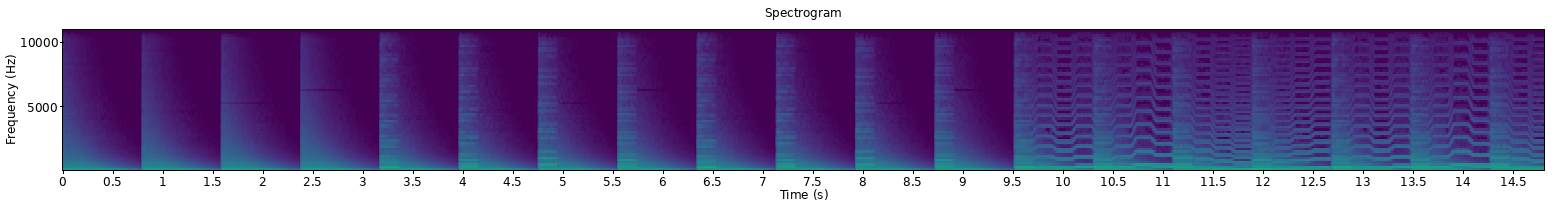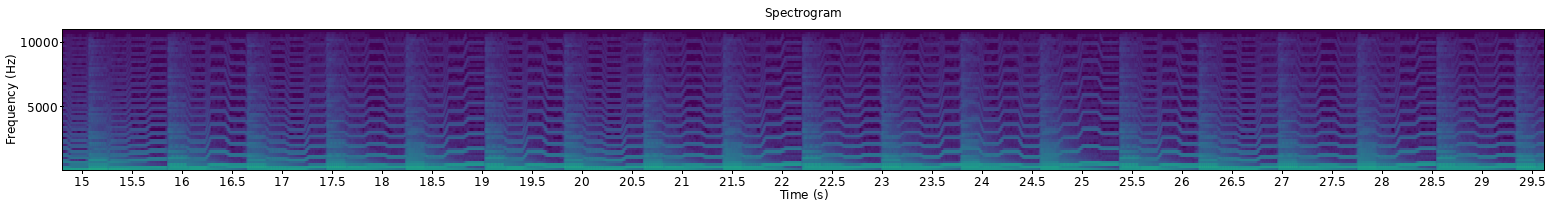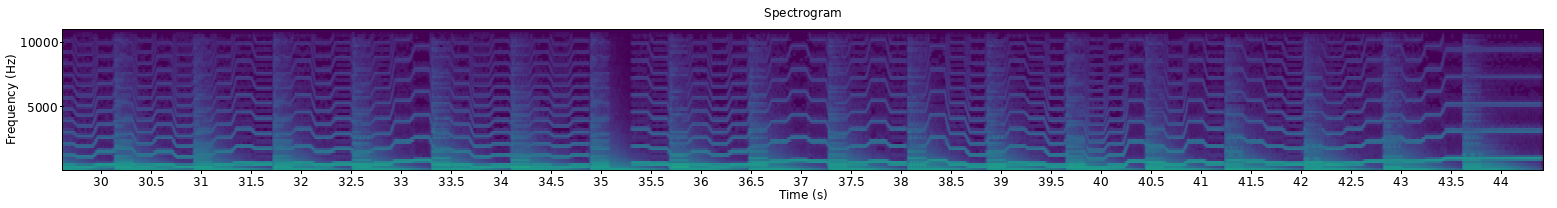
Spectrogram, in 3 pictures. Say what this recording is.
Pixel Song # 25
Loopable, Music, Pixel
